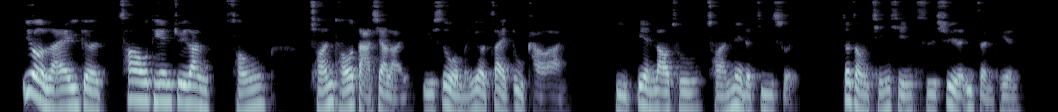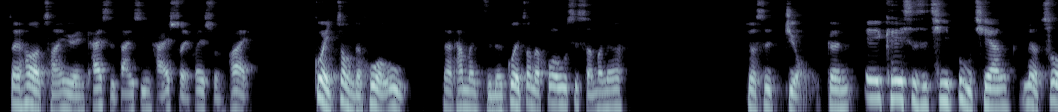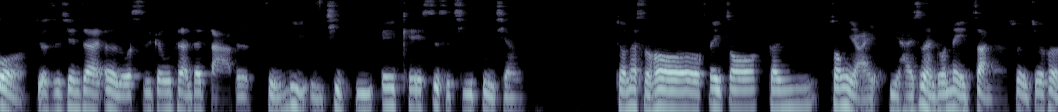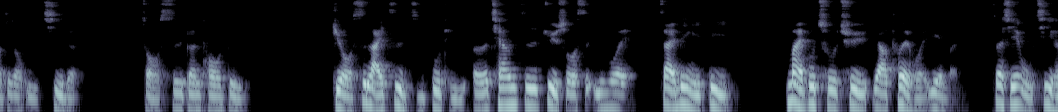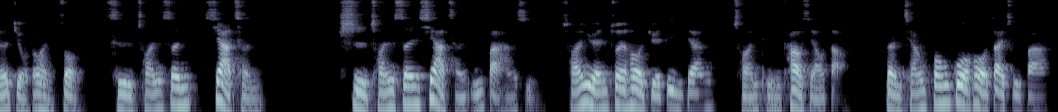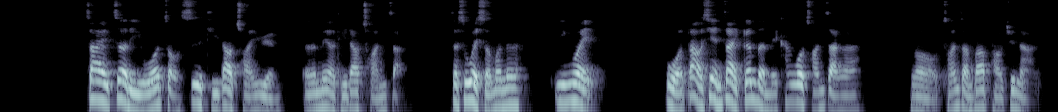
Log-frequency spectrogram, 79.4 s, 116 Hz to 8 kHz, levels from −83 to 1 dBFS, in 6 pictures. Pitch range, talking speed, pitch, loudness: 105-140 Hz, 200 characters per minute, 120 Hz, -26 LUFS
